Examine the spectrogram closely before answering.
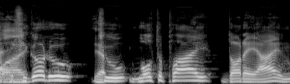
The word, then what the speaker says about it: multiplai: Yeah, if you go to multiply.ai, and multiply is spelled multiplai. I thought that was really cute when I came up with the URL, and now I have to spell it every single time. But think about multiply instead of a Y, put an AI in the end.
